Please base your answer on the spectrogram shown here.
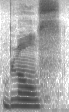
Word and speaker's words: blanc: Le C muet. Par exemple, blanc. ما قلناش blanc ou la blanche. On a dit blanc.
